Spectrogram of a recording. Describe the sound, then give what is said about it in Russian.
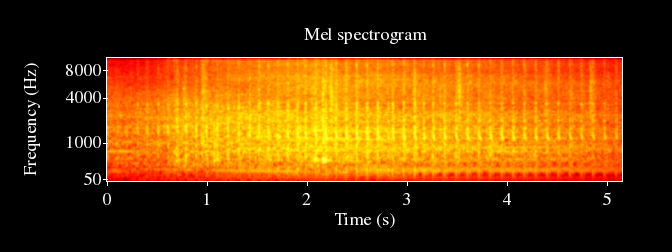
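A motorcycle engine roars and crackles right under a window, with a rapid, steady crackling putter that stays loud and even for several seconds. No one speaks. “Потом под самым окном заревел и затрещал мотоцикл.”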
